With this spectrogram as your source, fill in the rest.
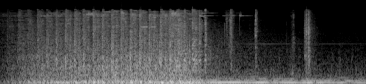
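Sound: burst of gunfire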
